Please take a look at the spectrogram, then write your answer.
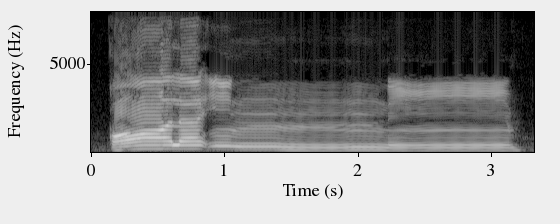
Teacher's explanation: الف مدہ ہے، قاف کو 1 الف کی مقدار کھینچ کر پڑھیں گے اور قاف مستعلیہ میں سے اس لیے قاف کو موٹا پڑھیں گے۔ · قال ان نون کے اوپر تشدید ہے، یہاں پر بھی غنہ ہوگا۔ یا مدہ ہے، نون کو 1 الف کی مقدار کھینچ کر پڑھیں گے۔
